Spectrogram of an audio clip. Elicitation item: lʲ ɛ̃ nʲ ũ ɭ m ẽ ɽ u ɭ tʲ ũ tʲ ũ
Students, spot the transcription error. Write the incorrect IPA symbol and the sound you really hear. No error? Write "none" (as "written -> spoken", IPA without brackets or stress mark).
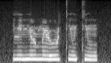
ɽ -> ɭ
